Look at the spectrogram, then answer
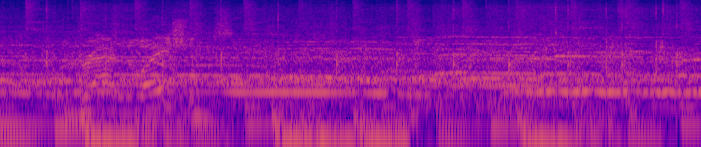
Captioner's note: applause and cheering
